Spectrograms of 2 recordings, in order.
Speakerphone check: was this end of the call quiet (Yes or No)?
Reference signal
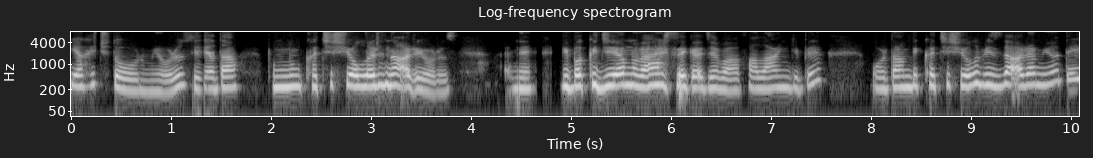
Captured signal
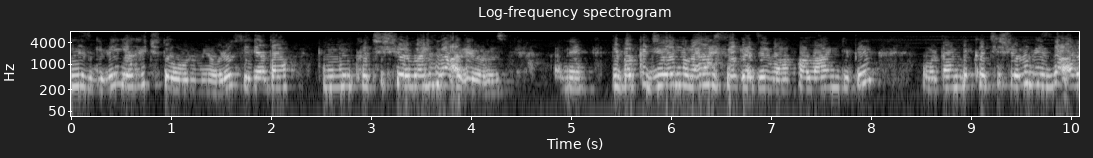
Yes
